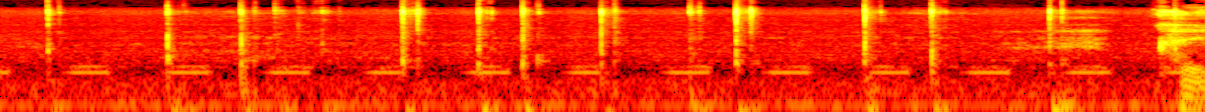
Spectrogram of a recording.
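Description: Keyboard keys being typed: irregular sharp clicks, two or three a second, with a faint short tone pulsing about three times a second and a low hum behind them.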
